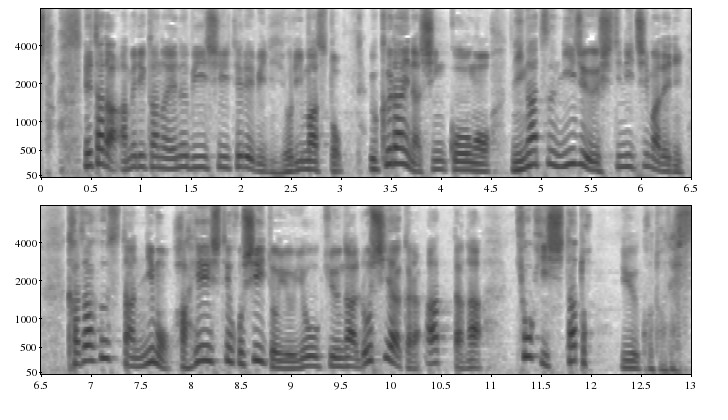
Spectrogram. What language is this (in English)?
Japanese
